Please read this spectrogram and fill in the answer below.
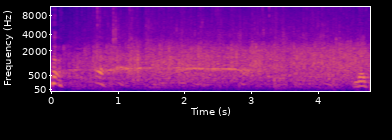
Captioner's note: applause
